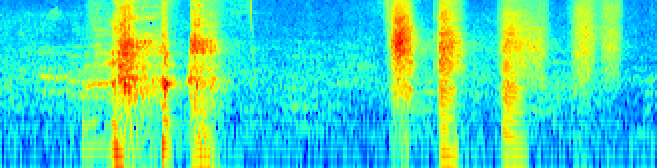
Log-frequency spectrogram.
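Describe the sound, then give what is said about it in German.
Someone blows their nose: a cluster of sharp, noisy blasts, then a short pause and several more forceful snorting bursts in quick succession. “Ja, ich musste mir mal die Nase putzen, war eine gute Gelegenheit.”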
